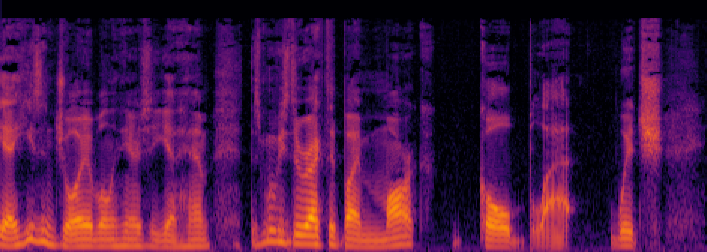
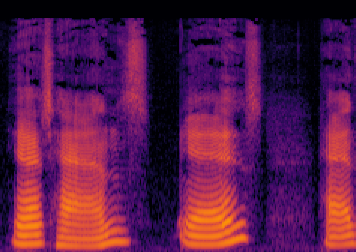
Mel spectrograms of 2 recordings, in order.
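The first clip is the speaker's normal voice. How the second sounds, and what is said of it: Imitates another person's voice. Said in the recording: “my Vincent Price impression.”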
